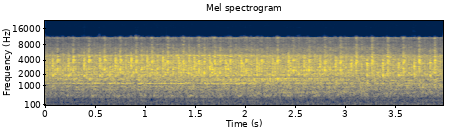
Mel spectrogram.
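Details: VW Passat Variant 35i VR6 after long standstill, idling warm: light regular tick over a hissy idle; owner suspects hydraulic lifters, not confirmed.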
